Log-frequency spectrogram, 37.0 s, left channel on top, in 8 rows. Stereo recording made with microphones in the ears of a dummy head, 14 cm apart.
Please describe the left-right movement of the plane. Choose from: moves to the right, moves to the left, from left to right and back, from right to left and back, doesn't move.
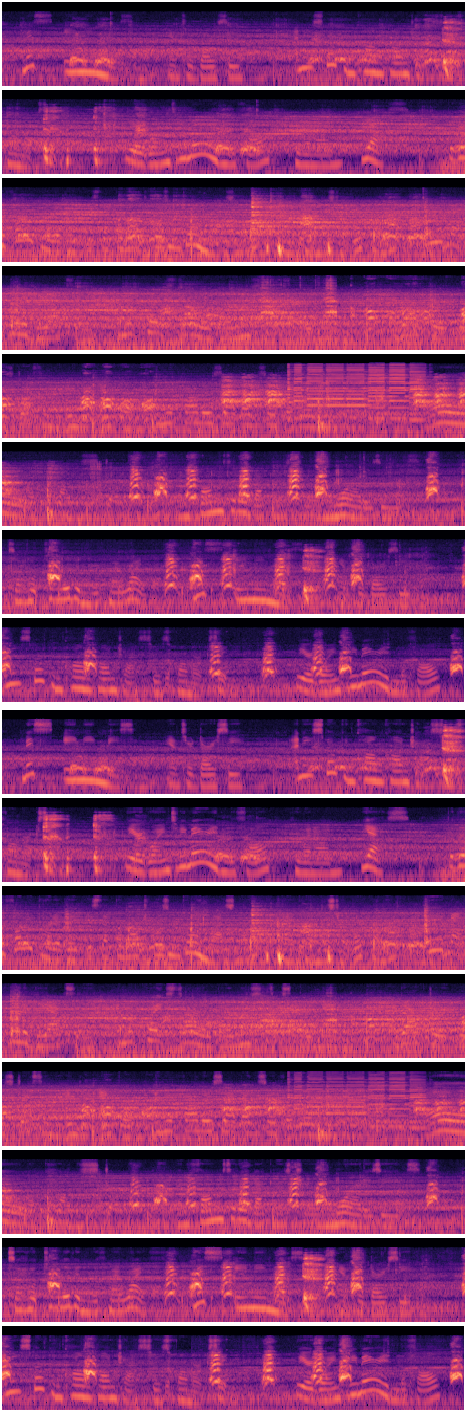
moves to the right.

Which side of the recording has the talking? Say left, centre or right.
right.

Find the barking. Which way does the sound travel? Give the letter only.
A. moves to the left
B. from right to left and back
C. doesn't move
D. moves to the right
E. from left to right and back
D.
